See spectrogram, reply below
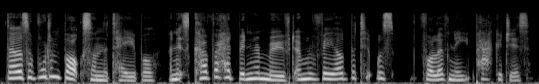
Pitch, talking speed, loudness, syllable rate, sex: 245 Hz, 255 wpm, -19 LUFS, 6.8 syllables/s, female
